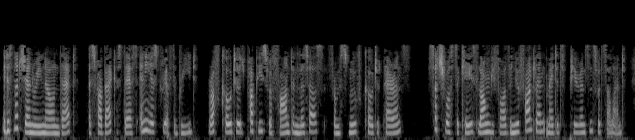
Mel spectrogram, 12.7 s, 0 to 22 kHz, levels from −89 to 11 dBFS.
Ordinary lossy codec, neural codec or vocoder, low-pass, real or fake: MP3, 24 kbps; codec, 16 kHz, 0.9 kbps, LongCat-Audio-Codec; 7.2 kHz; fake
